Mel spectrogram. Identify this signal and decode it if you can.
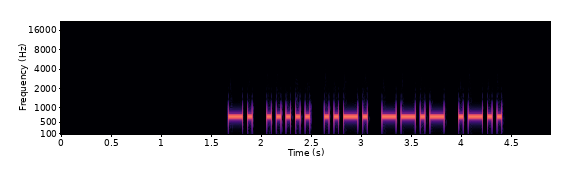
Morse code, heard as a keyed tone, about 25 wpm, 700 Hz. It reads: N5FQL
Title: USA Call Signs - 5 Characters - Repeated 2x - 25wpm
